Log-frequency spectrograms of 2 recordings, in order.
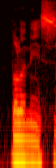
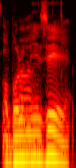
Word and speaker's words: Bolognese: Bolognese. – Yeah, Bolognese.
